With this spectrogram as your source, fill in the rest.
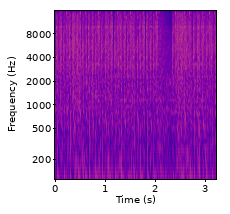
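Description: Dense, continuous gunfire from a first-person shooter, Shadowgun Legends PvP, with rapid overlapping shots that stay loud throughout and dip only briefly near the middle.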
